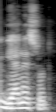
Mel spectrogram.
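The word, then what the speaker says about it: Dnyaneshwar: লিখেছি এটা প্রোনাউন্স করে জ্ঞানেশ্বর বলি আমি ব্র্যাকেটে লিখছি এটা তো ডি এন ওয়াই এ এন ই এস এইচ ডব্লিউ এ আর এটাকে প্রোনাউন্স করে আমি জ্ঞানেশ্বর বলি মারাঠি ল্যাঙ্গুয়েজে প্রোনাউন্সিয়েশনটা এই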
